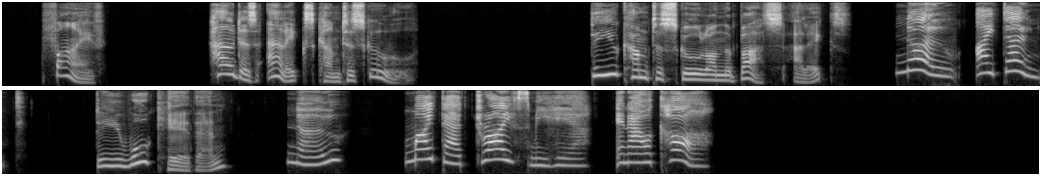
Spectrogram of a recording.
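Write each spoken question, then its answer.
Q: How does Alex come to school?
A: his dad drives him in their car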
